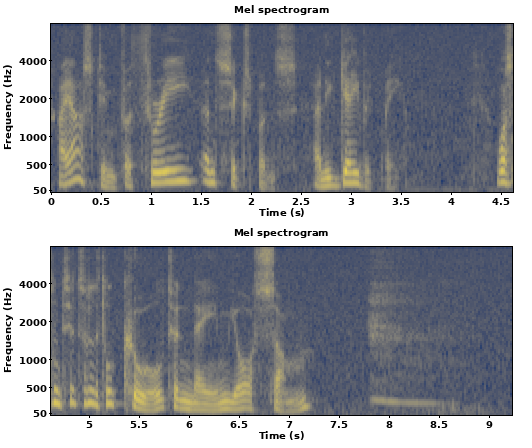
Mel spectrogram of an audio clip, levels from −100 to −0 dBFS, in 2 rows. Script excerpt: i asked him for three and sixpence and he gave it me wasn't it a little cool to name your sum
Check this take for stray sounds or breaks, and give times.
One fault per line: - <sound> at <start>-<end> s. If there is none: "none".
- sigh at 7.8-9.0 s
